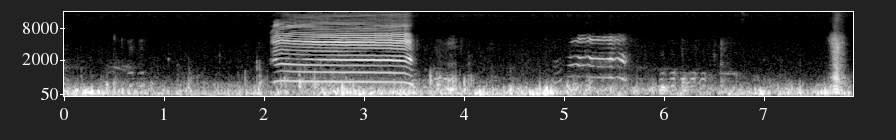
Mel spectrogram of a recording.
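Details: Sunny Sunday morning, 31 March 2019, on a black goat farm in Gimhae, South Korea, with goats in the exercise yard. One loud, drawn-out, quavering bleat lasts over a second. A shorter, fainter bleat follows, over rustling yard noise.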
